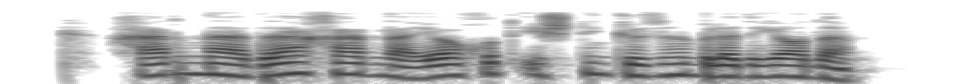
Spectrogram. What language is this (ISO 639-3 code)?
uzb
